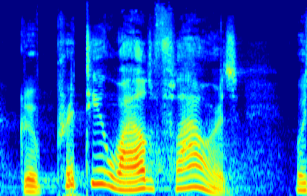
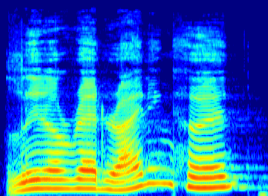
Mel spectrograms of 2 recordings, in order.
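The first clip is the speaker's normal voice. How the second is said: put-on wolf faking the girl; 4 semitones higher than usual. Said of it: "said the wicked wolf".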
